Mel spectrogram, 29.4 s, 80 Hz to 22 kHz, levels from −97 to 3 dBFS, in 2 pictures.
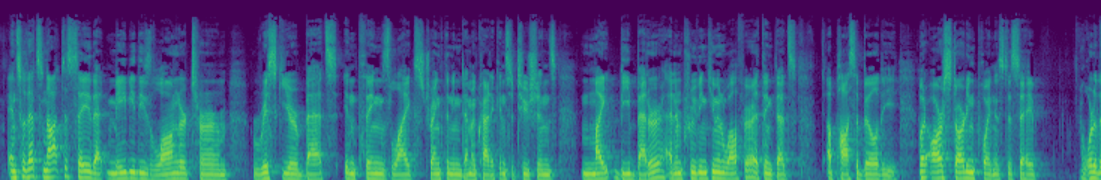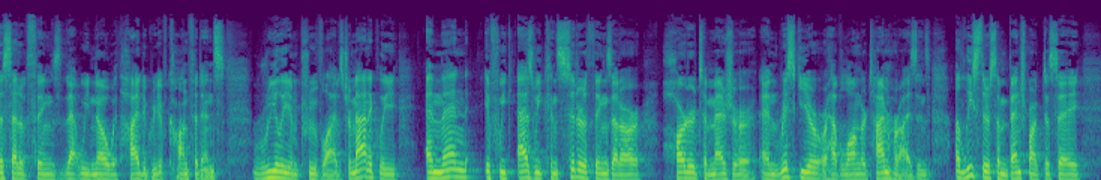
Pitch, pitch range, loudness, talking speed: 115 Hz, 110-130 Hz, -18 LUFS, 170 wpm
